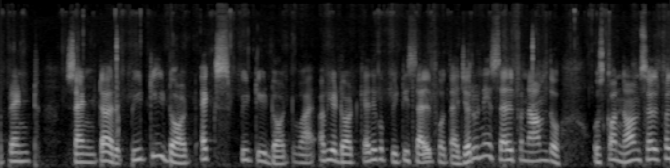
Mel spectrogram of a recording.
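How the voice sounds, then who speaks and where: A man's voice: a little high, a little mellow. Patient male lecturer explaining step by step. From India. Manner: patient, explains step by step and calls students "beta"; reads exam questions out slowly. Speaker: college lecturer. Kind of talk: programming lecture to students.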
